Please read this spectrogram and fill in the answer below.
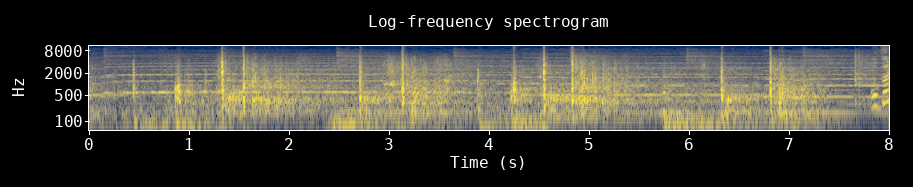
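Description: Squash ball being volleyed back and forth, with sharp hits of racket on ball and ball on wall in quick succession, about one to two a second, over background music with held notes.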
